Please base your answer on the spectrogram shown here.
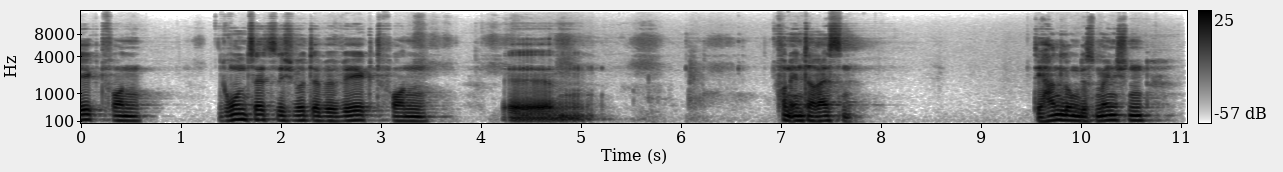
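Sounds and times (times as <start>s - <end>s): mouth and breath noises: 1.0s - 1.5s, 3.2s - 7.0s
man inhaling: 3.4s - 6.8s.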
